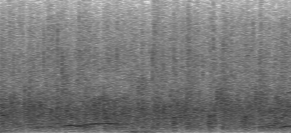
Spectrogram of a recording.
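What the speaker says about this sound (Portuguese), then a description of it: "Todos podem aplaudir e exaltar o Senhor nessa noite." A church congregation claps loudly during an evening service, a thick, continuous roar of applause filling the room with no voices standing out.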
